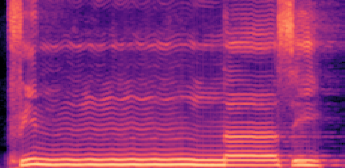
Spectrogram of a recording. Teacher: Alif lam yang bertemu nun dalam takrif yang tidak bersukun ciri-cirinya idgham syamsiyah. Masuk pada huruf nun yang bertasdid dan mendengung selama 3 harokat.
